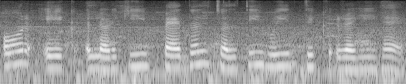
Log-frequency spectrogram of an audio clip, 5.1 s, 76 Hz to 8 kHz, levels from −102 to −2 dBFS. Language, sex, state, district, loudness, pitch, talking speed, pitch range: Hindi, female, Madhya Pradesh, Dhar, -17 LUFS, 180 Hz, 105 wpm, 170-210 Hz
